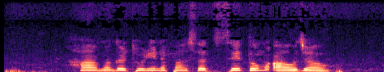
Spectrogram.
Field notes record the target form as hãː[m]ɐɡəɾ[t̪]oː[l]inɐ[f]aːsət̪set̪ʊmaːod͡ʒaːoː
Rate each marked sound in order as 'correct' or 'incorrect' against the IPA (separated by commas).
correct, incorrect, incorrect, correct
